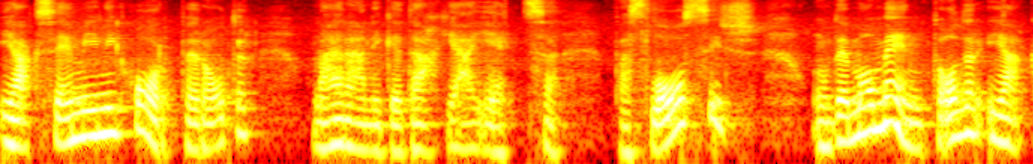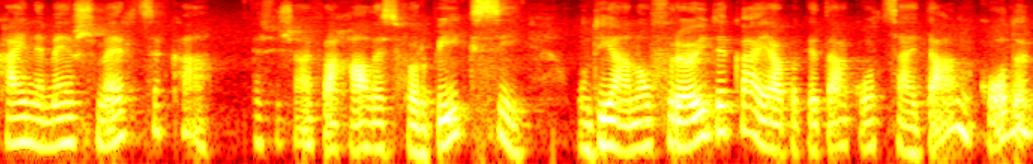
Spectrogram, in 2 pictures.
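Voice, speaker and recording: A woman's very deep, low voice at a moderate pace, with very wide pitch swings. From Italy. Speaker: near-death experience witness; interviewee. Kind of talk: interview testimony. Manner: halting. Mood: earnest, emotional storytelling. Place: home room.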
